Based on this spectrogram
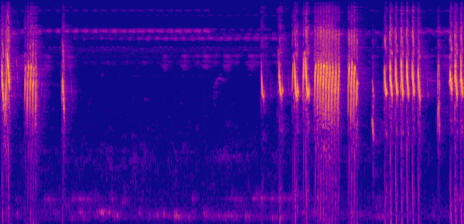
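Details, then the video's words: Horsfield's bush lark, called branjangan, in a recording for training caged birds: scattered sharp chips, a quiet gap, then dense buzzy bursts and rapid rattling note series. "Masteran Burung Branjangan"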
